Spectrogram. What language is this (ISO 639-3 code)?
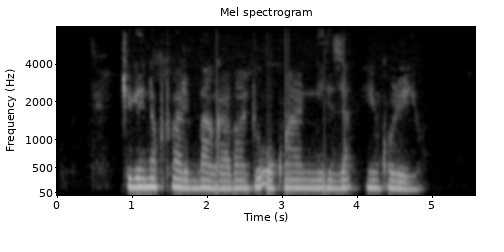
lug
